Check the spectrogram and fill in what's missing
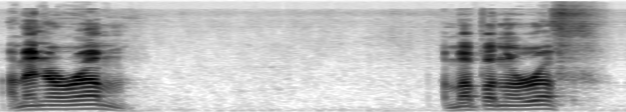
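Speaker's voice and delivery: high, loud "room" as "rum", "roof" as "ruff"; short vowel in "room" and "roof", called out high. Retold or imitated. Imitating a friend's odd vowels, "room" like "rum", "roof" like "ruff". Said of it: "T J saying, "Yeah, rough and rum".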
